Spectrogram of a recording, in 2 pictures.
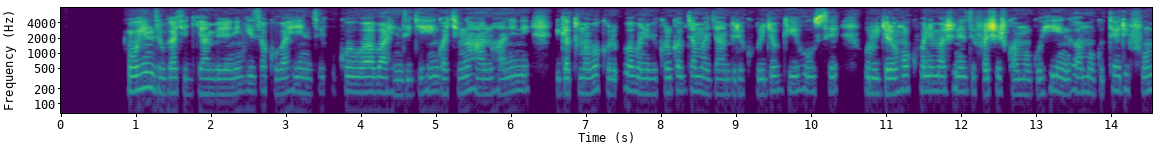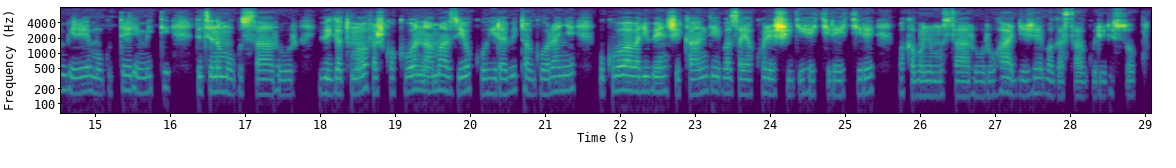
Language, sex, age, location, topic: Kinyarwanda, female, 25-35, Kigali, health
